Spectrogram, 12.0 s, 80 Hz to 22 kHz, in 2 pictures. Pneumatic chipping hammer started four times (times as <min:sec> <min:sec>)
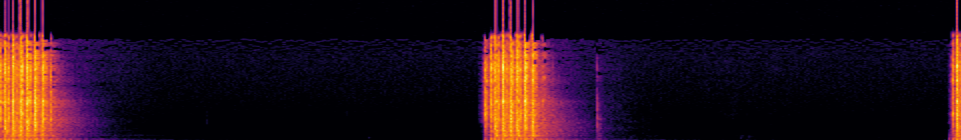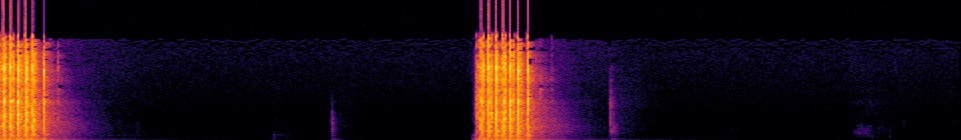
0:00.0 0:00.6, 0:03.0 0:03.7, 0:05.9 0:06.6, 0:09.0 0:09.6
